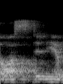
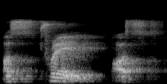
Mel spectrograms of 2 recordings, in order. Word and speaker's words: Australia: So এখানে pronunciation number one, আমরা এই দেশটিকে সাধারণত অস্ট্রেলিয়া বলে থাকি, but here Australia, here the middle syllable, the second syllable is stress, and it will be pronounced like Australia.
